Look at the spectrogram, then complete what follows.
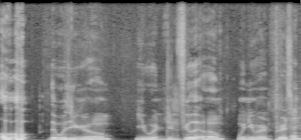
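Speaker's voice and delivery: mocking mimicry. Retelling the other speaker's interruption: mocking imitation of the other speaker. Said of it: "That's what you sound like".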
